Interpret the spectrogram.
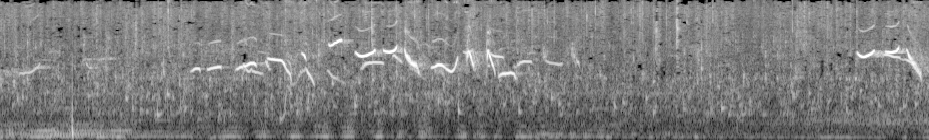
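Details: Oriental magpie-robin singing to stir other birds into song: bursts of quick whistled and chattering notes with sharp up-and-down slurs, broken by pauses, over a faint trickling background.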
